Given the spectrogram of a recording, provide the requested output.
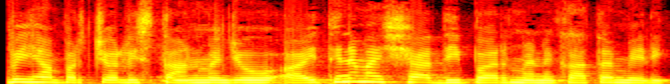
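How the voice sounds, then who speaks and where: The intonation is monotone and flat. A woman delivers her words at a moderate pace. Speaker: family vlogger. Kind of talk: casual vlog chat. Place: home room. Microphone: phone near.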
